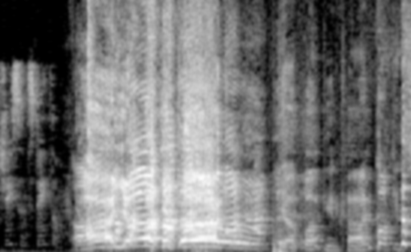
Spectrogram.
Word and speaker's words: Jason Statham: That's pronounced Jason Statham.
